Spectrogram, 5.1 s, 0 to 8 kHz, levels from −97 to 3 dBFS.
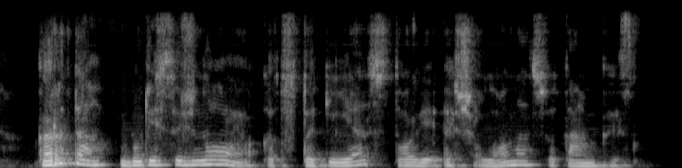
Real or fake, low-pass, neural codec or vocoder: fake; 7.2 kHz; codec, 16 kHz, 16 kbps, FunCodec, trained on LibriTTS, 50 frames a second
